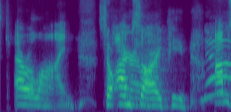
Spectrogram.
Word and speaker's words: Caroline: caroline i think he i keep saying carolyn but it's caroline so i'm sorry pete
